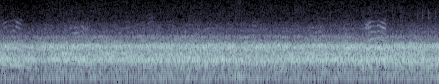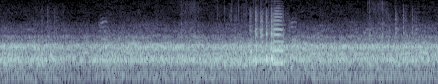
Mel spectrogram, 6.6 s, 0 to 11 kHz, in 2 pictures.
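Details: Continuous wall of snow goose voices at Bosque del Apache refuge during a December 2009 sunrise or sunset, an unbroken rushing murmur with one sharper nearby honk late on.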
